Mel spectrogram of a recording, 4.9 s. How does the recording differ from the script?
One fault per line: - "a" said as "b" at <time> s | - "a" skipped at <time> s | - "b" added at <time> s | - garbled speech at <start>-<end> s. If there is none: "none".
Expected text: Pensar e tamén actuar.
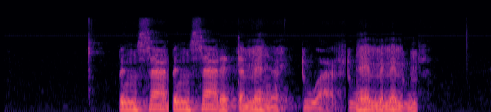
- "pensar" added at 1.7 s
- garbled speech at 3.5-4.2 s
